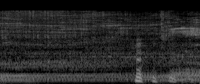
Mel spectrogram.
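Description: Small motor of a child's mini dirt bike running with a steady buzz.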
